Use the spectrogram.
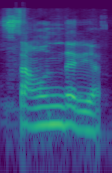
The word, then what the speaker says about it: சௌந்தர்யா: கரெக்டா ப்ரொனவுன்ஸ் பண்ணேன், சௌந்தர்யா.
